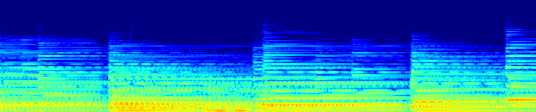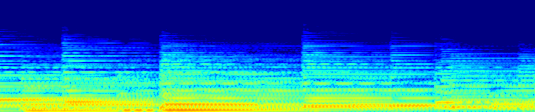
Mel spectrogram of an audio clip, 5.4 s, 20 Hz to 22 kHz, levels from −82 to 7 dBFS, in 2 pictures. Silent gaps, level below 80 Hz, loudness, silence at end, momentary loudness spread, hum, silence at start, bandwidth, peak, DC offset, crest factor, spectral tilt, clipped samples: none; -38 dBFS; -21 LUFS; 0 s; 5 LU; none; 0 s; 6.4 kHz; -8 dBFS; under 0.1%; 14 dB; -10 dB/octave; under 0.1%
